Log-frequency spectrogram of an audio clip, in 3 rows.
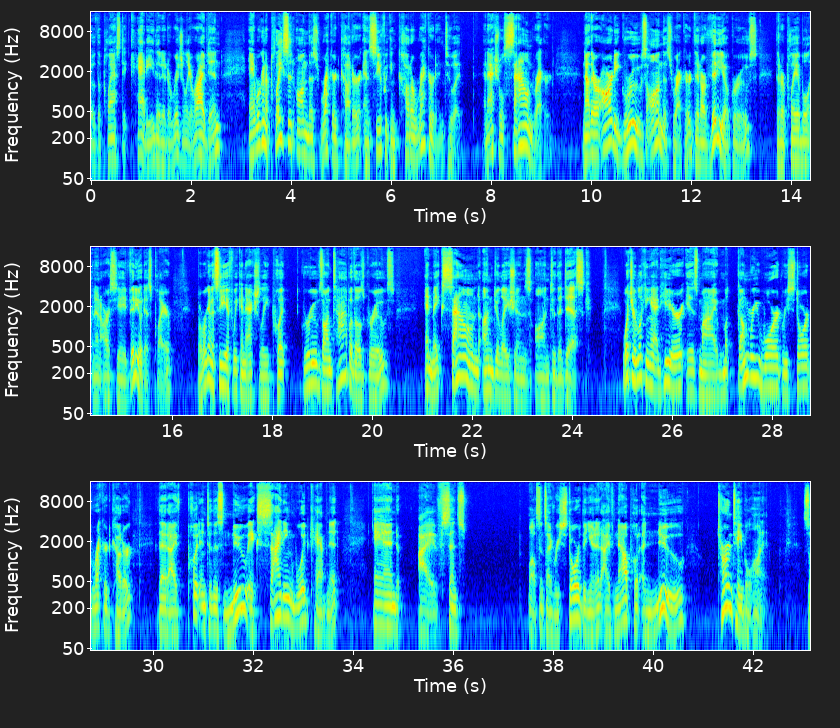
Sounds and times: Speech: 0.0 - 24.4, 25.0 - 33.8, 34.4 - 36.4, 37.5 - 40.7, 41.3 - 42.4.

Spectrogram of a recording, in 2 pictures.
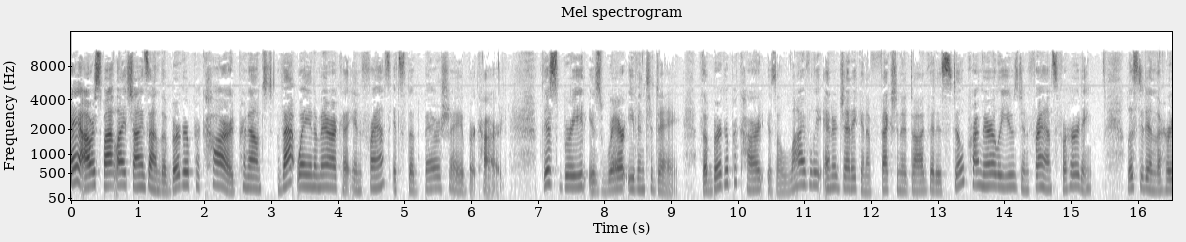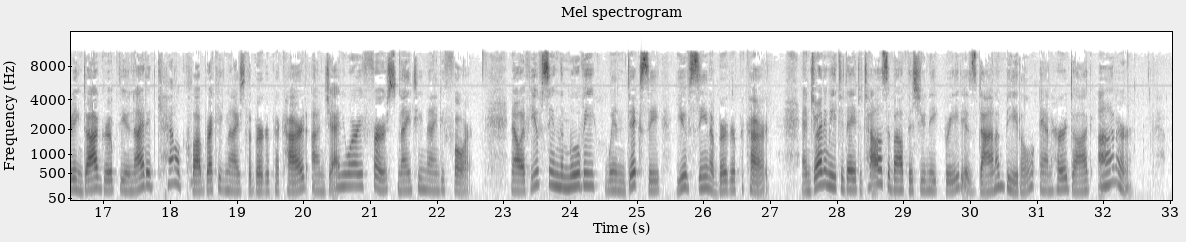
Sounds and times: Speech: 0.0 - 32.5.

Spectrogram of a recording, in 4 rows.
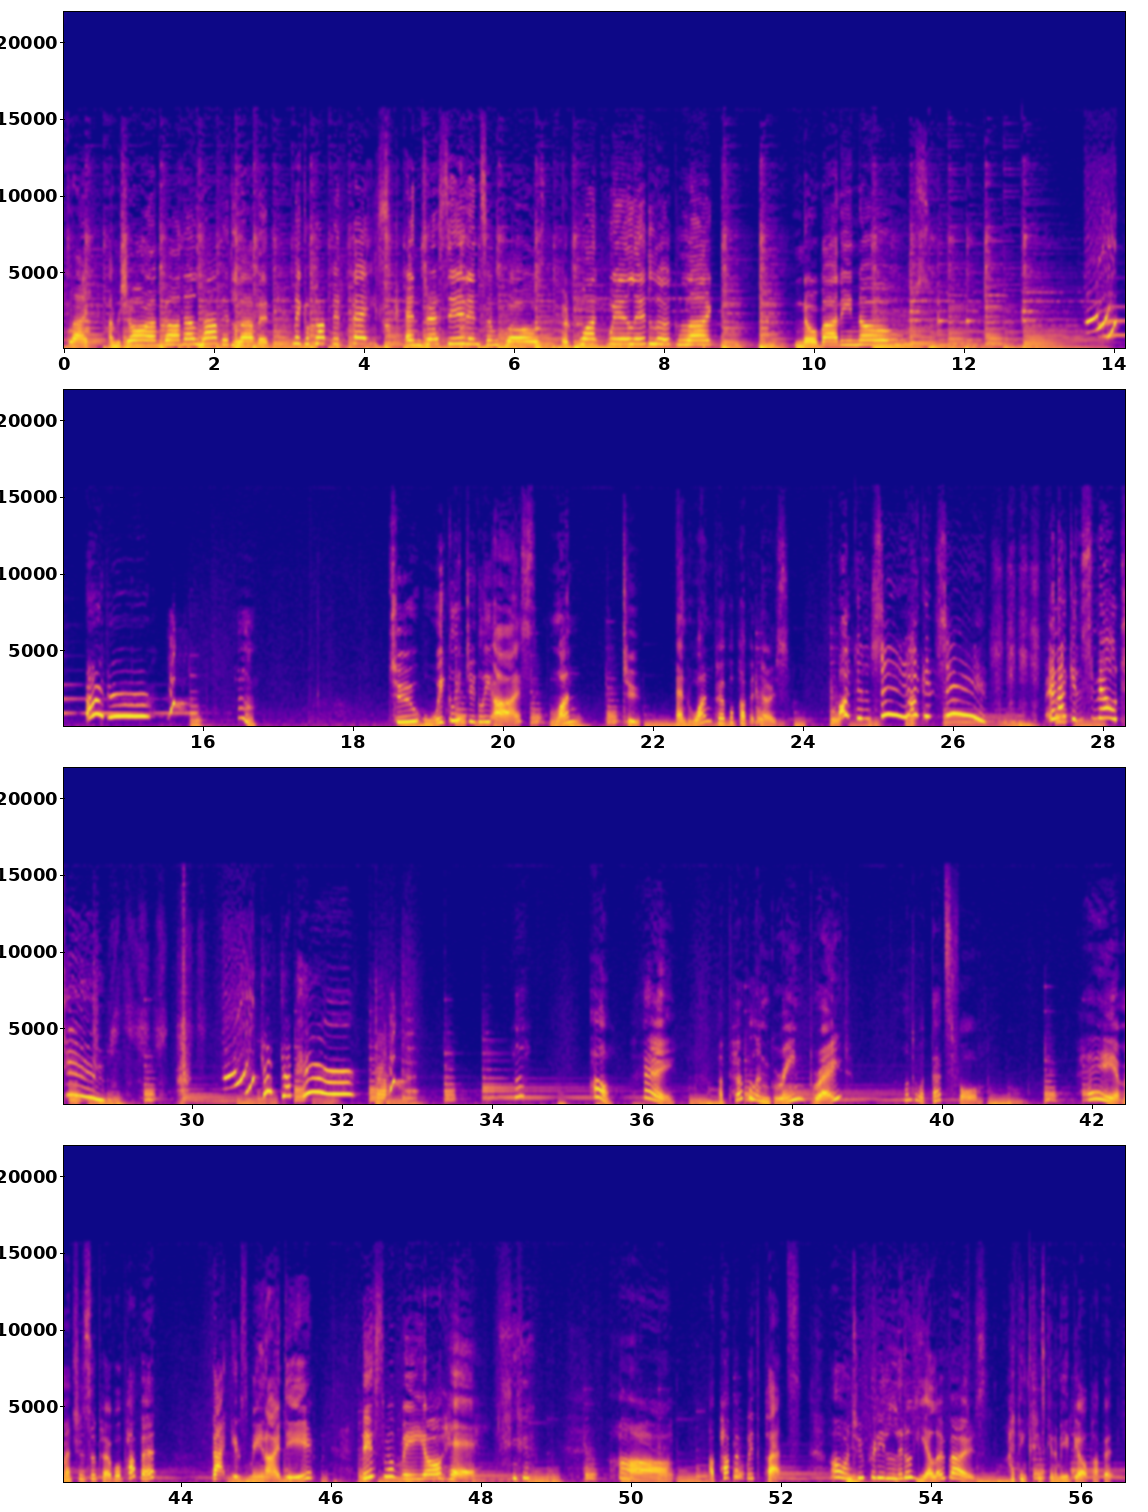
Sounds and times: Music: 0.0 - 16.4, 18.5 - 56.5
Speech: 18.5 - 21.0, 21.6 - 23.8, 24.5 - 26.4, 27.2 - 28.9, 30.9 - 32.2, 35.3 - 36.4, 41.9 - 43.7, 44.4 - 45.8, 46.4 - 48.0, 49.8 - 56.4.

